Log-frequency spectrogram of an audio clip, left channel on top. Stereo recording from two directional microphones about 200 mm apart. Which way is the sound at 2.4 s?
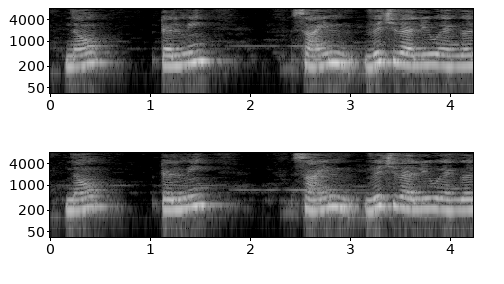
45° left (ahead or behind).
